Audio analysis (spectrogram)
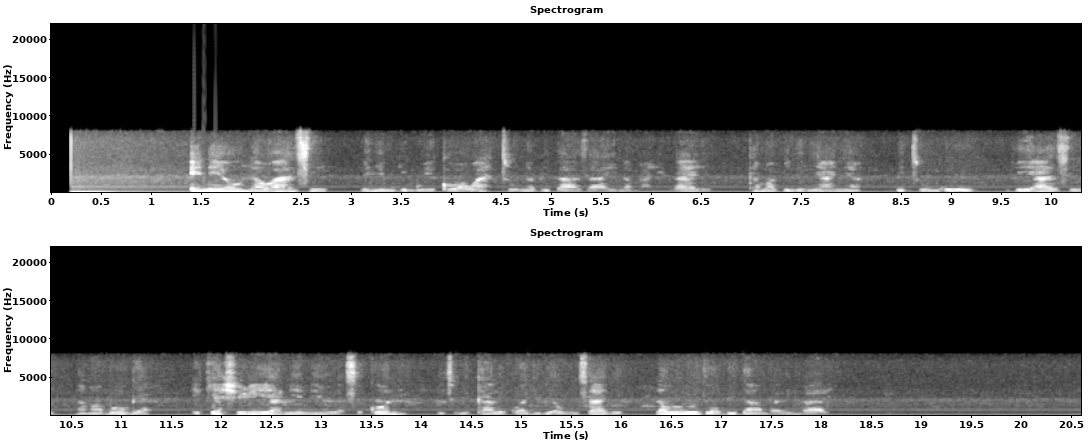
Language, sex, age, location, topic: Swahili, female, 25-35, Dar es Salaam, finance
